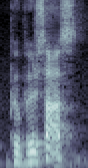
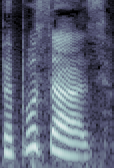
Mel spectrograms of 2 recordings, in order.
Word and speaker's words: pupusas: Sir, that's not how you're supposed to pronounce that. What? Poo-poo sauce? Yes, pupusas. Pupusas. Sorry, Yeah.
